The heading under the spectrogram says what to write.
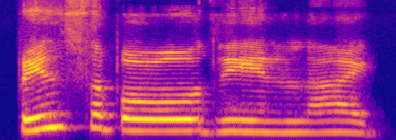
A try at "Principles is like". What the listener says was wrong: Sau chữ G nó có một chữ Z nữa. Đừng có bỏ. Bỏ là thầy cô nhận ra ngay à.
